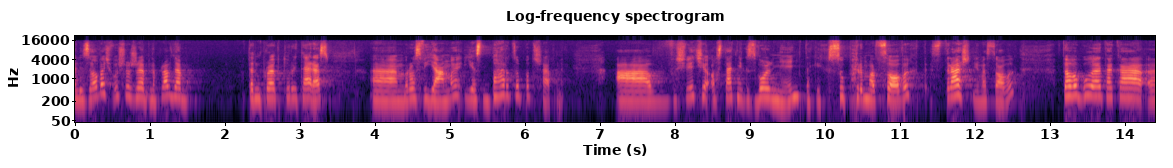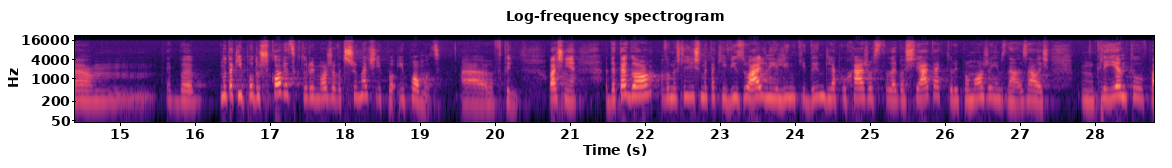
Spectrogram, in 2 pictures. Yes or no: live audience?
yes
